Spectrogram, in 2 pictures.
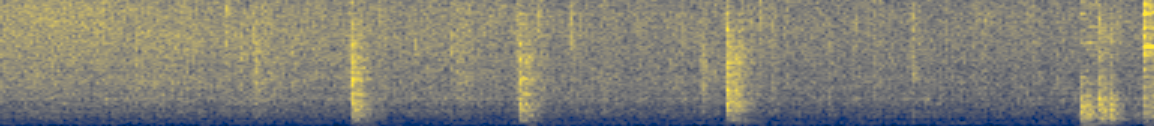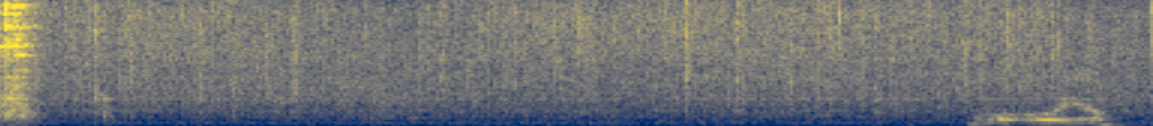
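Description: Jasmine rice and vegetables being stir-fried Thai style in a pan, with a steady sizzle of hot oil broken by a few sharp scraping stirs and clatters, and a brief voice near the end.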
